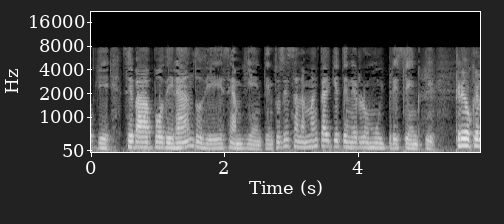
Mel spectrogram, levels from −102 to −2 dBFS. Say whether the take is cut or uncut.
uncut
